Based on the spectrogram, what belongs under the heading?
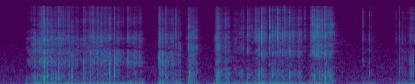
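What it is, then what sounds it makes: Foam sanding sponge scratched with a stick. A thin wooden stick scratches across the gritty abrasive surface of a rectangular foam sanding sponge held in one hand. The sound comes as rough, crackling bursts of bright, hissy scraping separated by brief pauses, with a dull low rumble underneath.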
